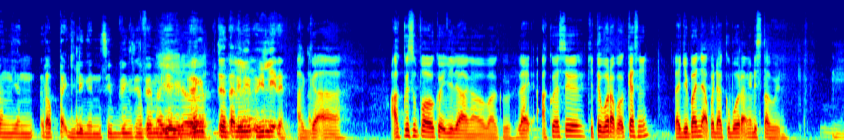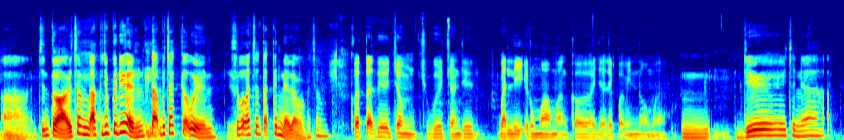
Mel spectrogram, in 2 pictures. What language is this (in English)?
Malay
